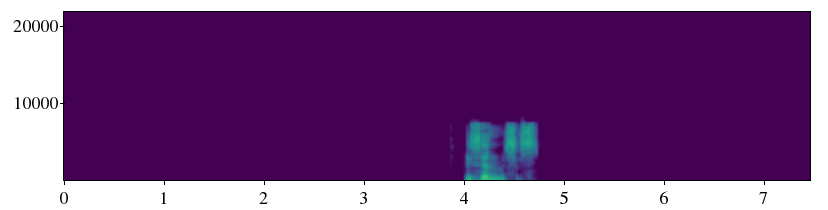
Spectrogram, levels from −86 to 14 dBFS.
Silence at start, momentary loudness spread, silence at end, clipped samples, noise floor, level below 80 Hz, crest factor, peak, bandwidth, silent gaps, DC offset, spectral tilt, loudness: 4 s; 7 LU; 2.75 s; under 0.1%; under -90 dBFS; -78 dBFS; 28 dB; -6 dBFS; 7.6 kHz; none; under 0.1%; -2.5 dB/octave; -24 LUFS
